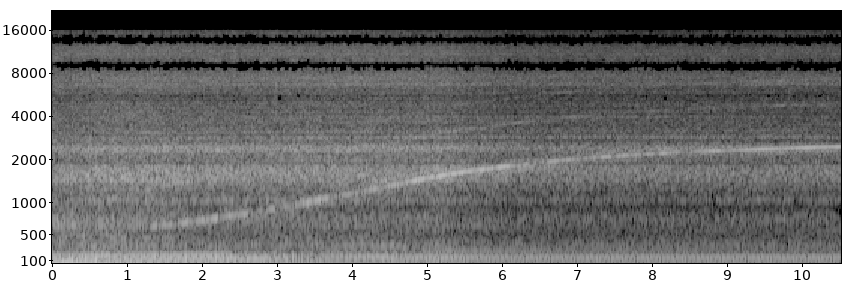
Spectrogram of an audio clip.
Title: LML Duramax first start in a month high idle with 68mm VGT Turbo 9 degrees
